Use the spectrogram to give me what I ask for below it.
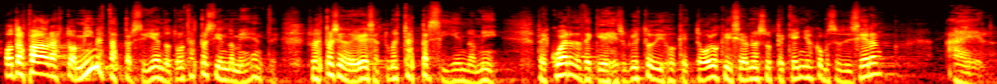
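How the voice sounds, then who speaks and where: A pastor with a notably high voice preaches an emphatic sermon, stacking phrase upon repeated phrase to drive each point home. His voice rings out with a long reverb tail, as in a large church sanctuary. He shifts between quiet asides and strong, rising emphasis. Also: animated, racing, husky.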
